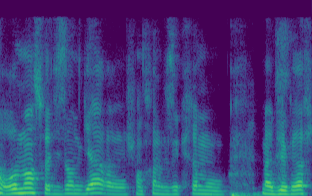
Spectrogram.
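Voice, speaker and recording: Talking very fast, a man keeps a fairly high pitch and fairly even intonation. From Bobigny, Paris suburbs, France. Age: 30s. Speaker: podcast host. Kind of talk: interview.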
